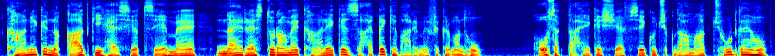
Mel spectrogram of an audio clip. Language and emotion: Urdu, fearful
